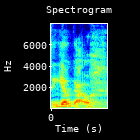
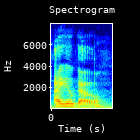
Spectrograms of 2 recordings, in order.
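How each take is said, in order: First: The name starts directly with a 'y' sound. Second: The name starts with an extra vowel sound. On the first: The speaker calls it right. "it's Yogo" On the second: The speaker calls it wrong. "this is not pronounced Ayogo"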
